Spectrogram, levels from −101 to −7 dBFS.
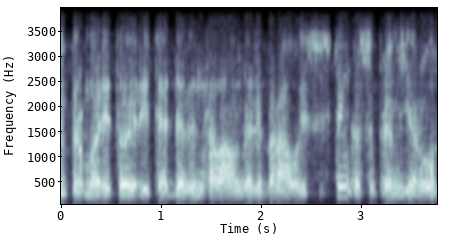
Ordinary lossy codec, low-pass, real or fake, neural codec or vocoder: Opus, 32 kbps; 3.6 kHz; fake; vocoder, 22.05 kHz, 80 mel bands, HiFi-GAN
